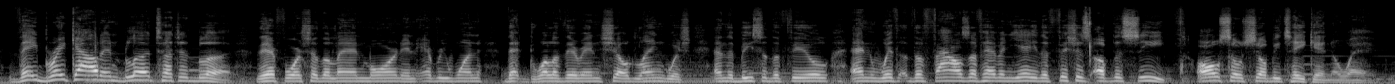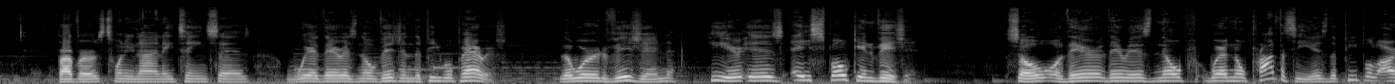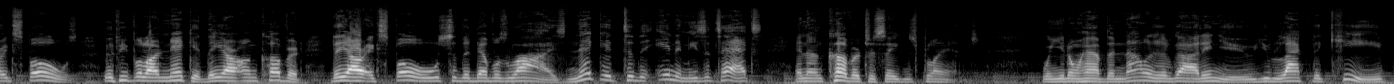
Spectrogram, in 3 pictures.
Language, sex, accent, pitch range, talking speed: English, male, American, 125-160 Hz, 165 wpm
